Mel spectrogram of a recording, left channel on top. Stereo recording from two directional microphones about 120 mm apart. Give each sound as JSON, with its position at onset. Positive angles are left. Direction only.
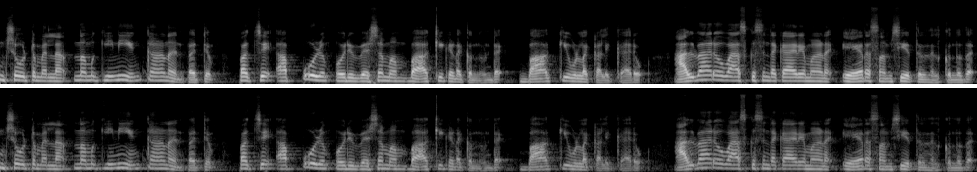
{"t": 0.0, "sound": "speech", "side_deg": 20}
